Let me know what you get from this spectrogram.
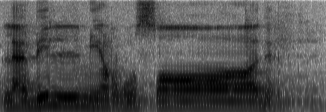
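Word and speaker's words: لَبِالْمِرْصَادِ: Nah, di sini ini juga masuk dalam keadaan ra yang dibaca dengan tafkhim. Ya. Jadi dibacanya dengan tebal. Coba labil mirsad.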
